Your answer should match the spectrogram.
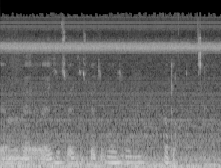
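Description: A steady high-pitched shrill drone, insect-like, runs throughout under faint low voice sounds.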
